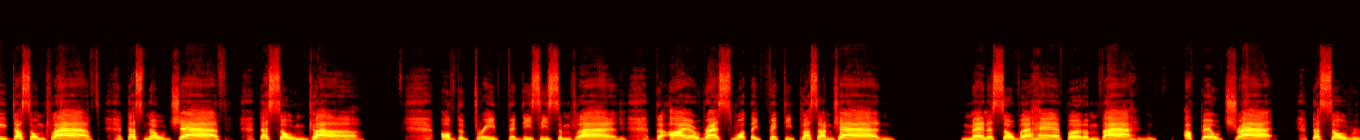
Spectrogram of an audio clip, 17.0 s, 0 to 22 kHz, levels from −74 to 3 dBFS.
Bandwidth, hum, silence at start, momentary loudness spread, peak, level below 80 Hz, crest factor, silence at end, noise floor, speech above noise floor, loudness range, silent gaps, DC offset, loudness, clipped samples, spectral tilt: 15.5 kHz; none; 0 s; 13 LU; 0 dBFS; -68 dBFS; 18 dB; 0 s; under -90 dBFS; over 73 dB; 4 LU; none; under 0.1%; -17 LUFS; under 0.1%; -3.5 dB/octave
